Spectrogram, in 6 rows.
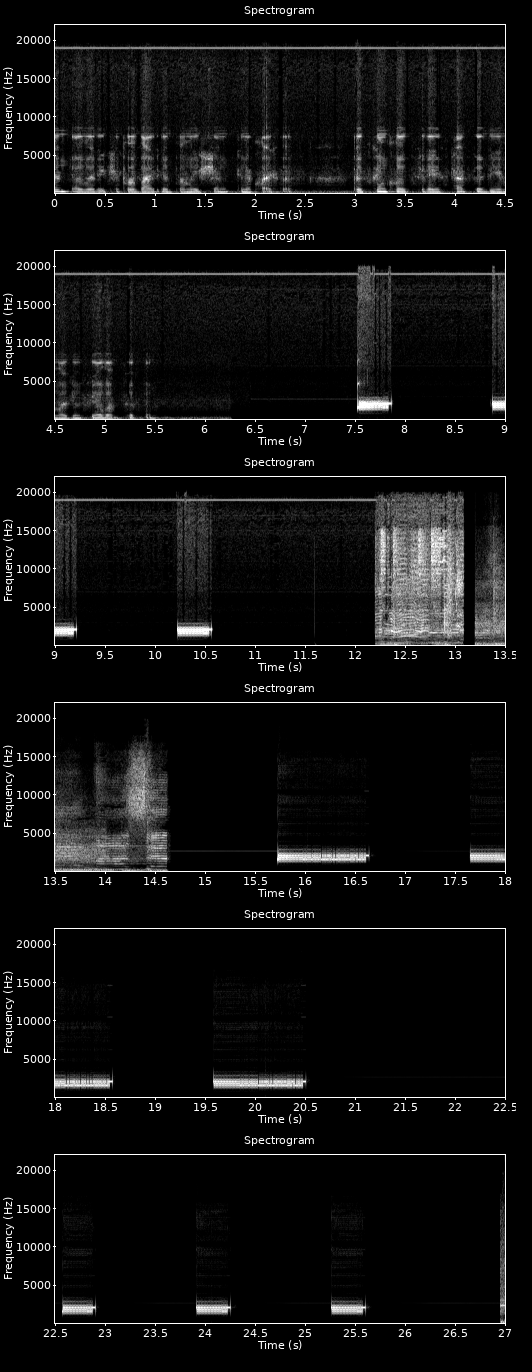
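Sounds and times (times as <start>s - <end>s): buzzy digital data bursts: 0.0s - 13.0s.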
